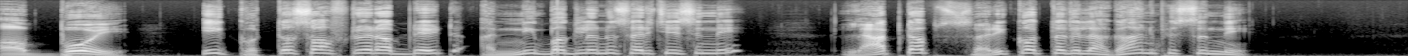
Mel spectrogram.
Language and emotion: Telugu, surprised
